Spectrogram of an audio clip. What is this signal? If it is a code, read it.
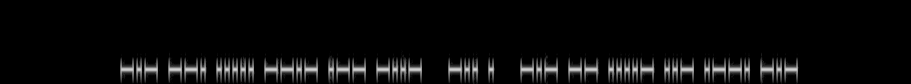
Morse code, heard as a keyed tone, about 30 wpm, 700 Hz. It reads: KG5QWX DE KM4UPK
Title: USA Callsign DE Callsign - 6 Characters - 30wpm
